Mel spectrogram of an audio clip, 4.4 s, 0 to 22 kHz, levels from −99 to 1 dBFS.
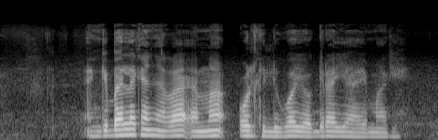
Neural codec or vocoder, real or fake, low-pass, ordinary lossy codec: none; real; 10.8 kHz; none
